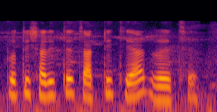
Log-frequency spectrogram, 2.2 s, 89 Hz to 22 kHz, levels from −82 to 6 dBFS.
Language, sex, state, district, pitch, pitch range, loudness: Bengali, female, West Bengal, Cooch Behar, 205 Hz, 190-220 Hz, -18 LUFS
